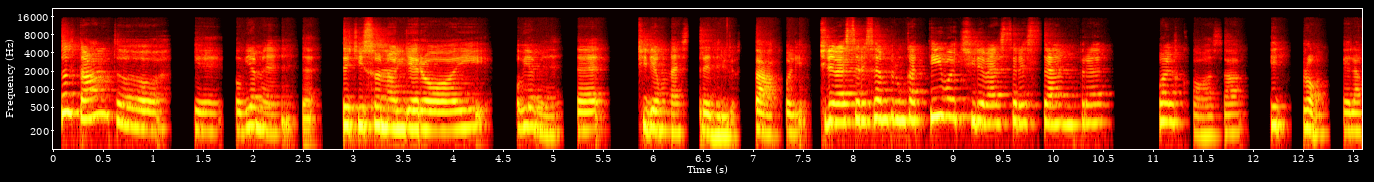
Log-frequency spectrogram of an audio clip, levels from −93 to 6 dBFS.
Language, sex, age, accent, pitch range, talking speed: Italian, female, 20-39, native, 200-280 Hz, 135 wpm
